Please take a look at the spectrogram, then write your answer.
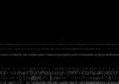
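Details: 2006 Ford Escape Hybrid that sat two months and won't start: faint steady electric hum of the electronic system, then the coolant pump winds up and runs smoothly with no grinding or rattle, pumping fluid to cool the high-voltage electronics.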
